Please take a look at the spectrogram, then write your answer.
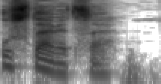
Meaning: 1. to find, to have room, to find / to have a place 2. to stare, to fix one's eyes on, to gaze 3. passive of уста́вить (ustávitʹ)
- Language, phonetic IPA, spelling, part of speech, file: Russian, [ʊˈstavʲɪt͡sə], уставиться, verb, Ru-уставиться.ogg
